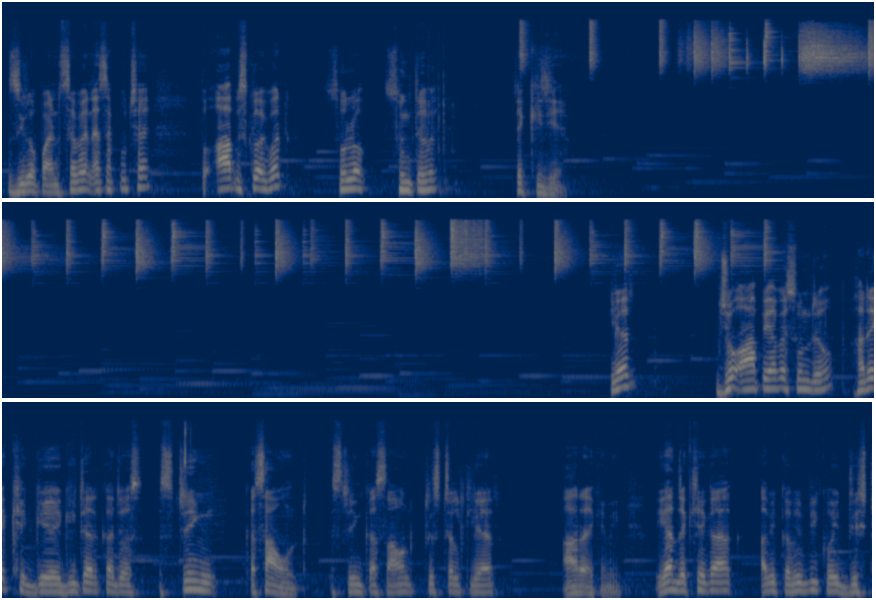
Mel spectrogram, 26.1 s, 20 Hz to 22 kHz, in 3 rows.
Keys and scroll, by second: 4.5 space, 16.0 space.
